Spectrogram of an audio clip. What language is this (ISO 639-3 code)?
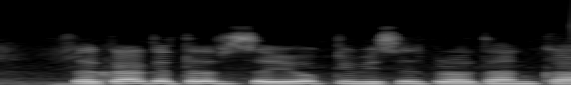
bho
